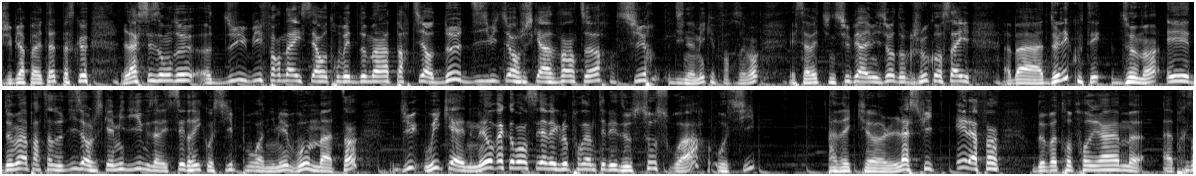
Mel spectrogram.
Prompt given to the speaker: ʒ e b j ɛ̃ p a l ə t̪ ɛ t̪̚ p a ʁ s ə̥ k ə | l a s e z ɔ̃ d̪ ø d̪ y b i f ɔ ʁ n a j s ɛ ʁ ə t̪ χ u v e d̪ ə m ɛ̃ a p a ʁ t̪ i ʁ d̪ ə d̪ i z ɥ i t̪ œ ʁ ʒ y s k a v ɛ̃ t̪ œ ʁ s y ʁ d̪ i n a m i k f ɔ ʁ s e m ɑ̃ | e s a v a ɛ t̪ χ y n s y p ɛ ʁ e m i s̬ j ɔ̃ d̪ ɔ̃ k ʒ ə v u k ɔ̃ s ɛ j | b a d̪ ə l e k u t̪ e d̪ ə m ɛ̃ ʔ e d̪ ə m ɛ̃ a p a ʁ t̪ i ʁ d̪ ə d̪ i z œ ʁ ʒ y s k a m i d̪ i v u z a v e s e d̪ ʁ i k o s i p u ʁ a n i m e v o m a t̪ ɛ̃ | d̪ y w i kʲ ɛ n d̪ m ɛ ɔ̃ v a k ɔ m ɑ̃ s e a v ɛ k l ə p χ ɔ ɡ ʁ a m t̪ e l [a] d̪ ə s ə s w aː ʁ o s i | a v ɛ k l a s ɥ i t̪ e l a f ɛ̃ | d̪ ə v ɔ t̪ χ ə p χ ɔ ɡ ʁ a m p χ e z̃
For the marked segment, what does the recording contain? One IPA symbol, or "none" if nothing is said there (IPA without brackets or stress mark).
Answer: e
